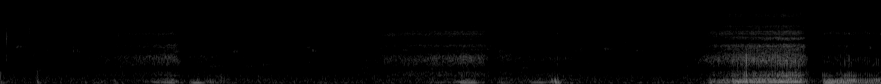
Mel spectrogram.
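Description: Airy snoring breaths with low rumbling and snorts, about three breaths in nine seconds, from a sleeping dog.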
